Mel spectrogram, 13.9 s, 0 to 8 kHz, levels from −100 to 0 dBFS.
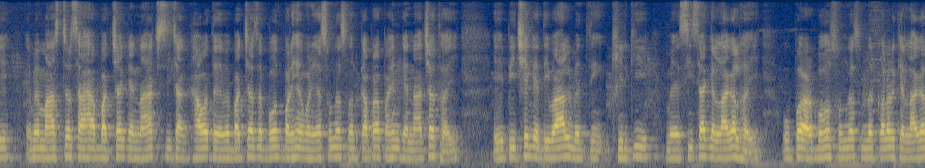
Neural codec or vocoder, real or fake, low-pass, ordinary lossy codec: none; real; none; none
